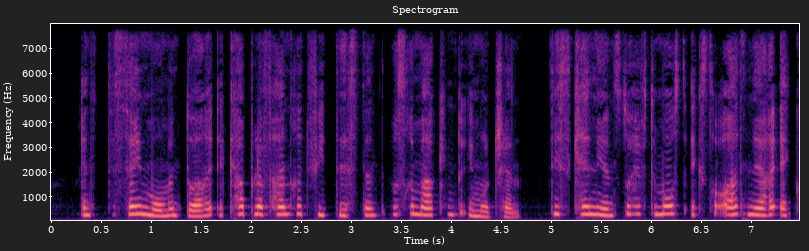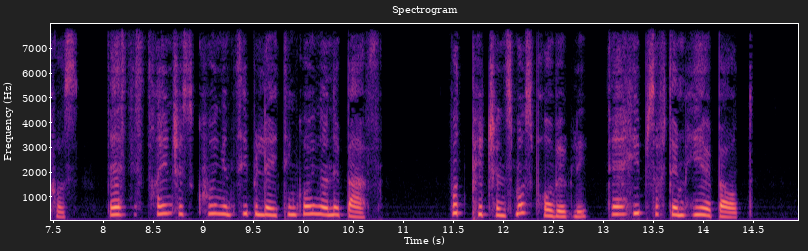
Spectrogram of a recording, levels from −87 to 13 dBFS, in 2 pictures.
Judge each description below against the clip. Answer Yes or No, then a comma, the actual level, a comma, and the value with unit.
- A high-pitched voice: Yes, very high, 290 Hz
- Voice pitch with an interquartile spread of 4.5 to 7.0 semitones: No, average, 2.9 semitones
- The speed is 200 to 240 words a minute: No, average, 175 wpm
